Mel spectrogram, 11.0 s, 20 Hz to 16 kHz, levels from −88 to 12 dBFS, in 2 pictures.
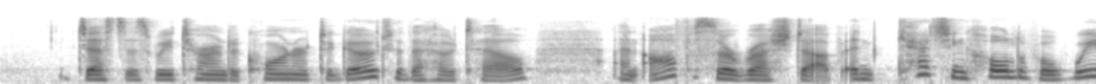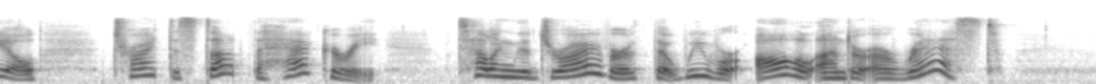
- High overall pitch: Yes, high, 220 Hz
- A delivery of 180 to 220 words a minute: Yes, average, 190 wpm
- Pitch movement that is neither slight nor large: No, wide, 8.4 semitones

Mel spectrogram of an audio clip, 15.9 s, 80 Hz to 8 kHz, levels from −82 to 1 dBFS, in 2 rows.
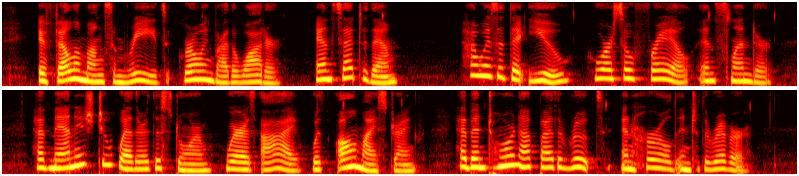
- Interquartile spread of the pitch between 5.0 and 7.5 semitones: Yes, average, 5.3 semitones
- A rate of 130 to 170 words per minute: No, average, 180 wpm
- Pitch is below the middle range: No, high, 220 Hz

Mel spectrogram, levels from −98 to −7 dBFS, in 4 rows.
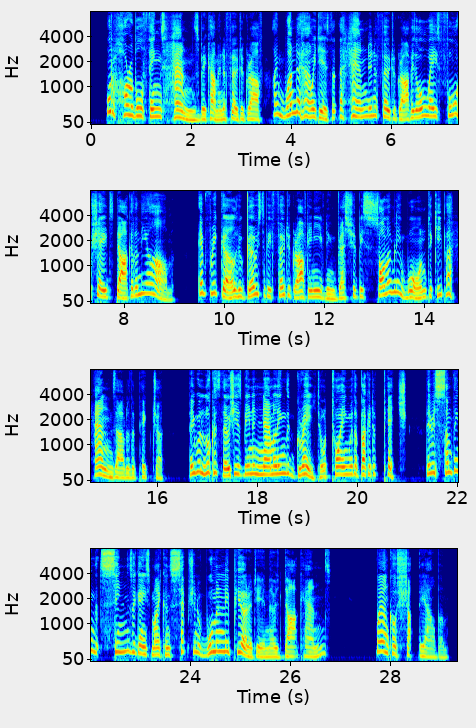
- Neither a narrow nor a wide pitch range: No, wide, 8.2 semitones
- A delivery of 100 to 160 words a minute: No, average, 180 wpm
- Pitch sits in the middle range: No, high, 195 Hz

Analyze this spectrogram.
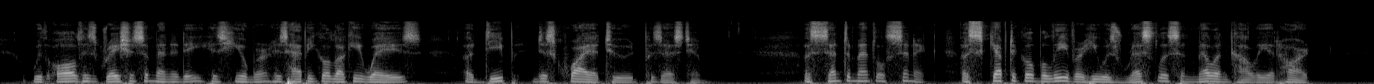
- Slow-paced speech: Yes, slow, 130 wpm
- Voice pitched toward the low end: Yes, low, 125 Hz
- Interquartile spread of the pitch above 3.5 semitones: Yes, average, 4.0 semitones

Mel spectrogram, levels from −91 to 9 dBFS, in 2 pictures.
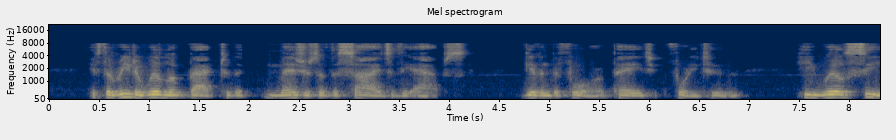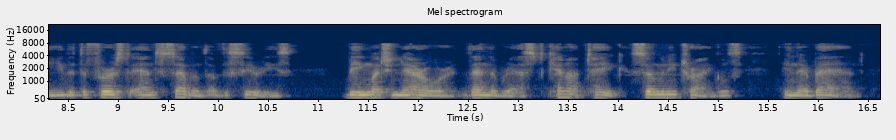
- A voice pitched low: Yes, low, 130 Hz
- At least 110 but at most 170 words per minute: Yes, average, 160 wpm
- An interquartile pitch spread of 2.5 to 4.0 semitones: Yes, average, 2.8 semitones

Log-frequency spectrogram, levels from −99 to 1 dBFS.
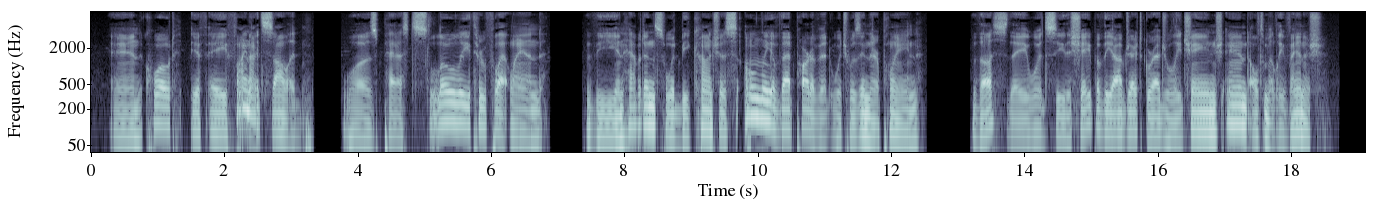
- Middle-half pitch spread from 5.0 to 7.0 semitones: Yes, wide, 5.5 semitones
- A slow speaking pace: Yes, slow, 125 wpm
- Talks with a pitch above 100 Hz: No, very low, 80 Hz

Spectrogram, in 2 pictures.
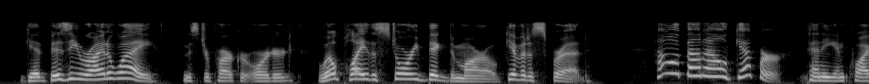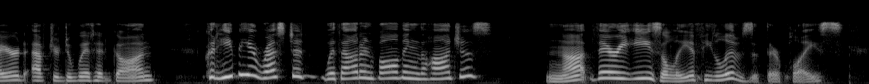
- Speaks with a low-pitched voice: No, high, 225 Hz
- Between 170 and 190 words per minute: No, average, 150 wpm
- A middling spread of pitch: No, wide, 8.8 semitones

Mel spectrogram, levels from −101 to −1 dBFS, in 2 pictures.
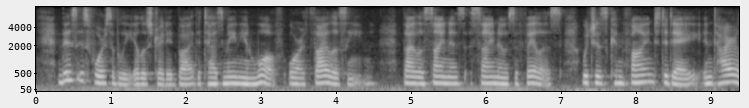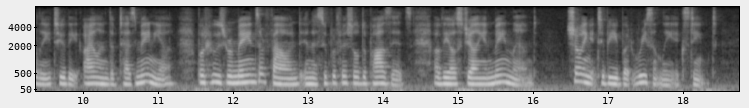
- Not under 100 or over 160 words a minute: Yes, average, 140 wpm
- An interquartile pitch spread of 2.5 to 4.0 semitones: Yes, average, 3.0 semitones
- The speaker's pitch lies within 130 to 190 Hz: Yes, medium, 185 Hz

